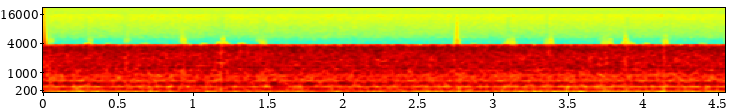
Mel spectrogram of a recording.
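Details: Honey bees of a reproductive swarm entering a swarm trap at Painted Peacock Manor, 04/07/21: an unbroken thick buzzing drone, even in loudness, layered with steady humming tones.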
